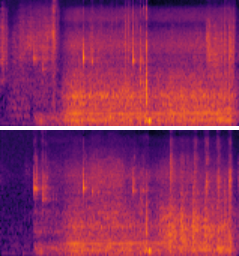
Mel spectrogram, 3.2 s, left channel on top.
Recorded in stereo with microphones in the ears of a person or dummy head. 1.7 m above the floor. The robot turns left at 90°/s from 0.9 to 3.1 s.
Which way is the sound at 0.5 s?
5° right (ahead or behind).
